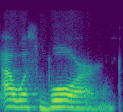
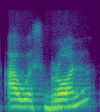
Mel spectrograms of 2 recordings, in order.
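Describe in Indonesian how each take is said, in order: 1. Bunyi r ada setelah vokal, seperti born. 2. Bunyi r ada sebelum vokal, seperti bron. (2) "Jadi bukan"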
